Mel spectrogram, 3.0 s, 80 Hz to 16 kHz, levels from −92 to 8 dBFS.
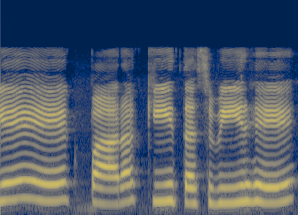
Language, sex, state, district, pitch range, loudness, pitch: Hindi, female, Madhya Pradesh, Bhopal, 230-265 Hz, -12 LUFS, 250 Hz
